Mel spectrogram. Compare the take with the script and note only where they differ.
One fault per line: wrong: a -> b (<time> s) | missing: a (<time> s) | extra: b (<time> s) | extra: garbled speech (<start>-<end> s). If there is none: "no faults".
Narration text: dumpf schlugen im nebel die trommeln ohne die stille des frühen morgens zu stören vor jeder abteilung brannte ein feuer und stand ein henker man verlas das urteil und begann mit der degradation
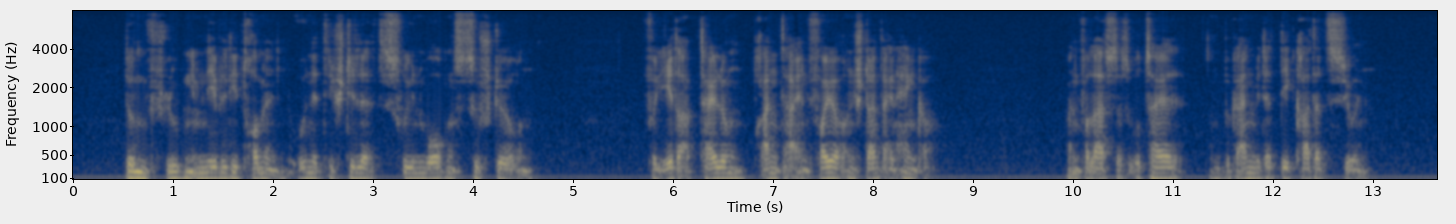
no faults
